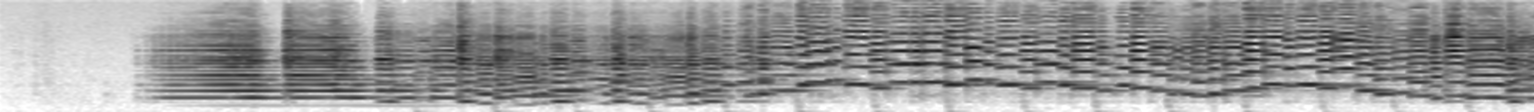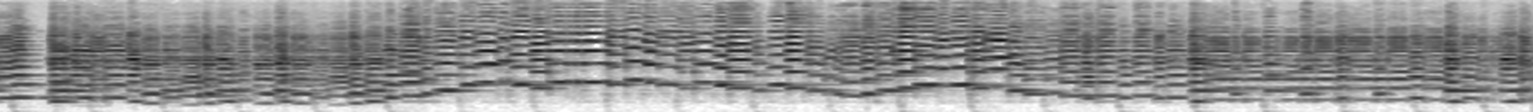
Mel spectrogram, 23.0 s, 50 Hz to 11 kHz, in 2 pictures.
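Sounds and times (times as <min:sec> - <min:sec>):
solo fiddle playing a reel: 0:01.0 - 0:23.0.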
